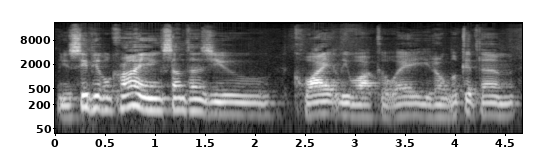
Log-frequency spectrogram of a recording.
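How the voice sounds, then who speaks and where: A man telling a religious story aloud, animated and rising in pitch for quoted dialogue, with fillers and restarts. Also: moderate pace, creaky. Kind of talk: spoken storytelling.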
